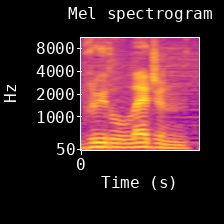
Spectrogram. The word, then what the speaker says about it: Brütal Legend: yes i'm legally obligated to call this game brutal legend because this letter is pronounced ew in my native language you wouldn't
